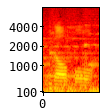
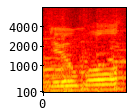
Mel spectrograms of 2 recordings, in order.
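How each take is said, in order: First: The first vowel is a short 'uh' sound. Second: The first vowel is a long 'oo' sound. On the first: "I like Nummel" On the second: "that would make it go from uh to oo"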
